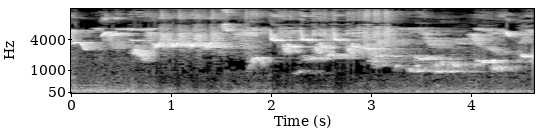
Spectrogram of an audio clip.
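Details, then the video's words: Sikatan londo flycatcher singing in a training recording for songbirds: rapid, high, twittering phrases of short bright notes, with several lower descending slurs mixed in, continuous and lively. "SIKATAN LONDO GACOR - SUARA LANTANG & SUPER JERNIH"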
